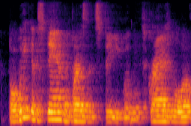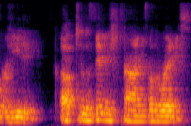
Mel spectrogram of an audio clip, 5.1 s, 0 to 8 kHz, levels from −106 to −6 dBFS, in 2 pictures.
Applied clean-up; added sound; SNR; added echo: neural mask model DeepFilterNet 3.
